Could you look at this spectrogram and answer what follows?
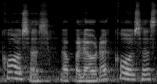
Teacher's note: la palabra cosas tiene el acento en la co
